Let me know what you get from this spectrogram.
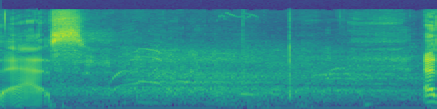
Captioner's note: laughter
